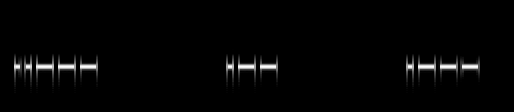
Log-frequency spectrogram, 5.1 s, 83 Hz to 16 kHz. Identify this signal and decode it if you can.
Morse code, heard as a keyed tone, about 22 wpm, spaced as for 6 wpm, 700 Hz. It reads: 2WJ
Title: USA Call Signs - 4 Characters - 8x Character Spacing - 22wpm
